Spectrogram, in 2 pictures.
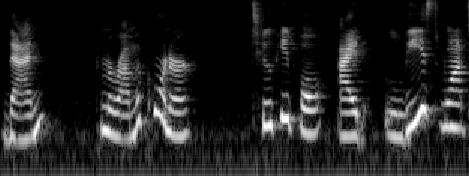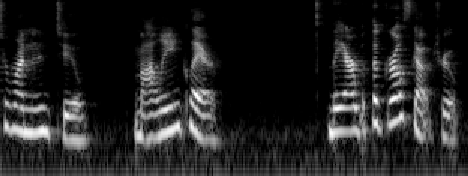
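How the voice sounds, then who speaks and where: A woman teacher reading a novel aloud to her students, with expressive narration. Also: unhurried. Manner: expressive, raises pitch for girls' voices. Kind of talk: storybook read-aloud with character voices.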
